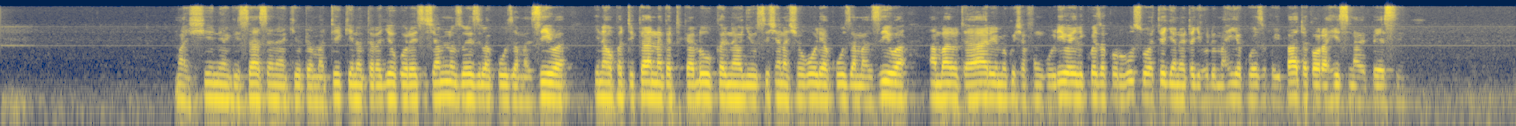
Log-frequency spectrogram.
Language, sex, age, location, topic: Swahili, male, 25-35, Dar es Salaam, finance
